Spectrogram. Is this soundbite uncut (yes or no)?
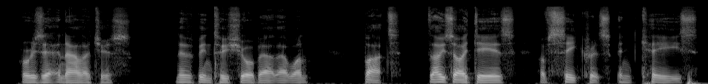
no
